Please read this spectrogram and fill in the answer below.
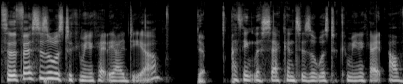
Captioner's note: none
